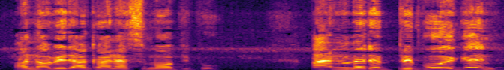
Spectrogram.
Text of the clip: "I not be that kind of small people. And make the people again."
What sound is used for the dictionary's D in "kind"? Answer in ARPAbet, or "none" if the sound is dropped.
none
